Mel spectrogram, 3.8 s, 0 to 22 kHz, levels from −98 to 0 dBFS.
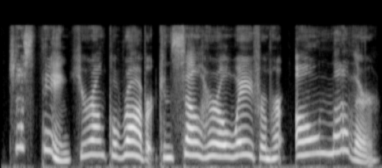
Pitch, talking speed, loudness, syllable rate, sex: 295 Hz, 205 wpm, -17 LUFS, 5.3 syllables/s, female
